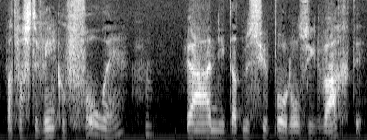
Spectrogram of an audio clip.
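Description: An actress playing a deferential, inquisitive governess, chatty and polite, in 1970s radio drama style. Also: female voice, low voice, moderate pace, sharp tone, husky, exaggerated voice. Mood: chatty, curious.

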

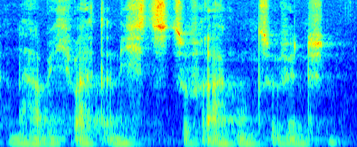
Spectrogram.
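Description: A stoic, devoted young prisoner with a low voice. He speaks gravely and with measured defiance, in old-fashioned German radio drama style. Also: monotone, a bit bright. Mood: grave, guarded. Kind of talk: 1950s German radio play acting.

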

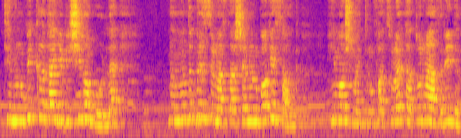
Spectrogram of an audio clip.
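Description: A woman's voice: sits high, quick pace, lightly acted. A young woman with a Neapolitan accent acting a brave, tender partisan girl in a radio drama. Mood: tender hushed. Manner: pleading, emotional, dialect-heavy delivery. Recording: roomy, distant mic, music underneath.

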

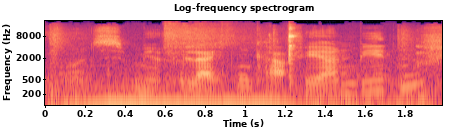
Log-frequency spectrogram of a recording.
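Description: A woman's voice: very deep voice, very animated, rapid-fire, over loud music. An actress playing a carefree, impulsive young party woman in a radio drama, casual, flippant and blunt. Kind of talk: German radio drama dialogue.

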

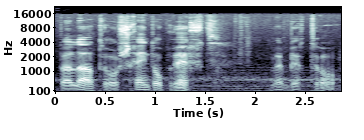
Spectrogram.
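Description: An actor playing a guilt-ridden, suspicious castle lord, theatrical and declamatory, in an old-fashioned radio drama. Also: male voice, rumbling low, slow, heavily acted. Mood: brooding, scheming. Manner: theatrical, declamatory, swinging from barking orders to brooding. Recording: noisy old radio play recording.

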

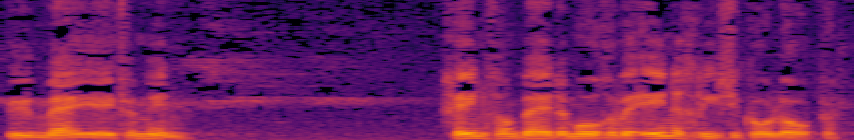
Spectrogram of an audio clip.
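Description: An actor playing a cool, demanding arms buyer in a radio drama, formal, firm and self-assured. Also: male voice, on the low side, moderate pace, slightly rough. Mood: firm, businesslike. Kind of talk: Dutch radio drama acting. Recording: noisy old radio drama recording.

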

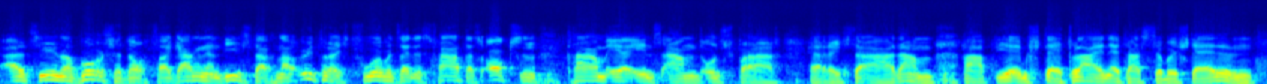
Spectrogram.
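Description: An actor playing a shifty village judge, blustering and stalling theatrically in a 1950s German radio comedy. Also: male voice, mid-range voice, measured pace, hardly any pauses, darkish tone, natural voice. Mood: scheming, self-justifying. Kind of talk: 1950s German radio play acting of classic verse comedy. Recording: dull 1950s radio drama recording.

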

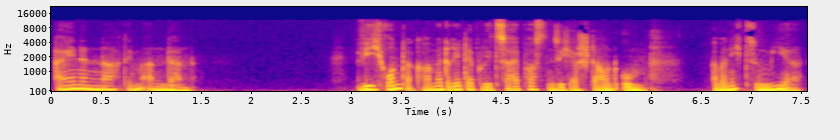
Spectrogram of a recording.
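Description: A son narrating his childhood in a radio drama. The voice is husky and mid-pitched, recorded dry. He observes each detail in literary present tense. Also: dark tone, no echo. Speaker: first-person narrator.

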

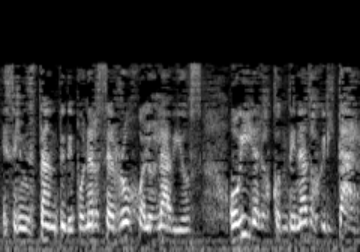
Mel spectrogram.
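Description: A woman's voice: fairly low pitch, fairly even intonation, measured pace, crowd noise. A woman doing a scripted reading in a radio production. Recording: faint background noise.

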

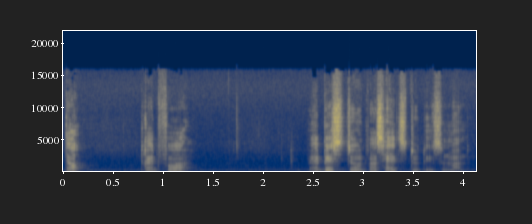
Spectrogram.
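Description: A cruel, imperious bailiff in an old radio drama, who taunts his victims in a slow, gravelly, bright voice. His pitch sweeps widely as he toys with them. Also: wildly swooping pitch, full character voice. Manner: cold, mocking, imperious. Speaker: actor in radio play. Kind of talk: classic radio drama acting.

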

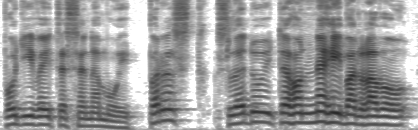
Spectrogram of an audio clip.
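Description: An actor playing an authoritative medical professor in a radio drama, giving curt orders with dry irony. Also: male voice, a little high, lively intonation, lightly acted. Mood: commanding. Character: brusque, authoritative male medical professor examining patients.

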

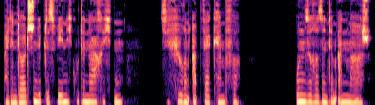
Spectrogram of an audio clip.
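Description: A woman's voice: fairly low pitch, flat delivery, normal speed, a little mellow, husky, no room sound, studio quality. An actress playing a lonely, fearful woman diarist in wartime winter, sombre and restrained, in a documentary radio play. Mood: bleak, resigned. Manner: sombre, restrained, short plain sentences.

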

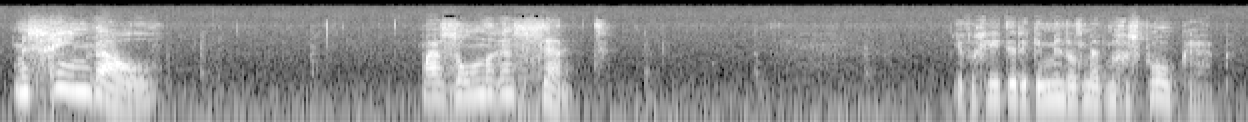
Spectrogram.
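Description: A woman's voice: medium pitch, sing-song, measured pace, long pauses, slightly rough. An actress playing a cold, wealthy middle-aged mother in a Dutch radio play, speaking in a formal, condescending, cutting way. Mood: calculating. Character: haughty, cold, wealthy mother opposing her son's marriage.

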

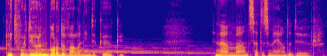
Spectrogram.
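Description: A Flemish actress playing a lonely, downtrodden young bar girl in a radio drama, speaking in a hushed, halting, confiding way. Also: medium pitch, soft background music, close to an everyday voice. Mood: melancholy. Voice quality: breathy, hushed.

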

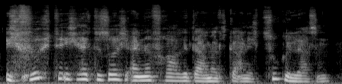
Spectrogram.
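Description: Earnest, husky, low-voiced female assistant. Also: very animated, normal speed, mellow. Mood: anxious, confessional. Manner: hesitant, searching, dropping into whispers. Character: earnest, conscience-stricken woman, a doctor's long-time assistant. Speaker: actress. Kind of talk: German radio drama dialogue acting.

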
